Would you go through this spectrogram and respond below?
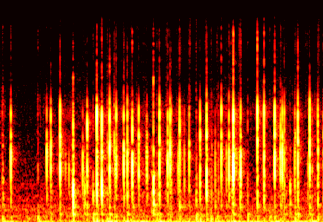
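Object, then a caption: Plastic mechanical keyboard with plastic keycaps. Fingertips type steadily on a cream compact mechanical keyboard with PBT plastic keycaps. A rapid, uneven run of dozens of short, dry clacks plays, each mid-pitched with a bright top and almost no low end. Every keystroke stops instantly with no ring.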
